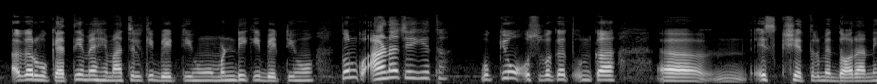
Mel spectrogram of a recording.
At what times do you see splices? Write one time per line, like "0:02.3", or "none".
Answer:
none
